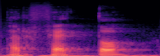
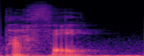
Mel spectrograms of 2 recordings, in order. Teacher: we can see all those CT sounds have been erased in the main Romance languages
